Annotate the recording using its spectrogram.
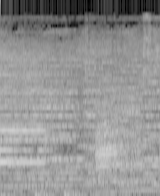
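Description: A cheerful song sung by several voices together: one long held note, then a shorter phrase a little past the middle.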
